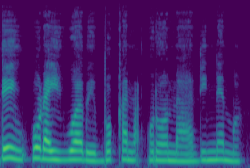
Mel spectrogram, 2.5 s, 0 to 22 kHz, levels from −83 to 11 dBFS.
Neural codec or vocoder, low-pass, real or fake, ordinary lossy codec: codec, 44.1 kHz, 1.7 kbps, Pupu-Codec; none; fake; none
